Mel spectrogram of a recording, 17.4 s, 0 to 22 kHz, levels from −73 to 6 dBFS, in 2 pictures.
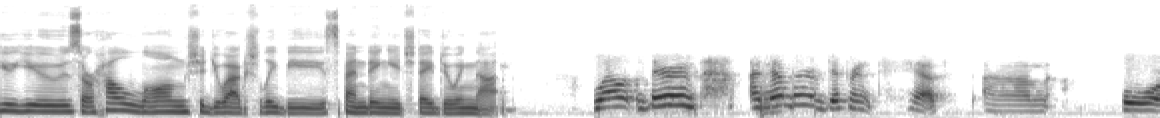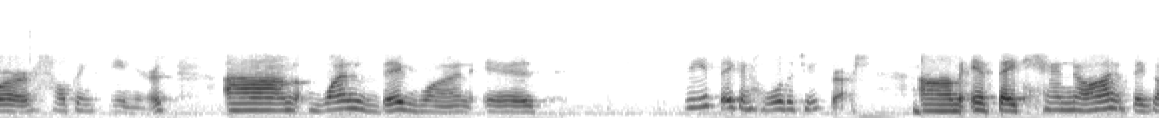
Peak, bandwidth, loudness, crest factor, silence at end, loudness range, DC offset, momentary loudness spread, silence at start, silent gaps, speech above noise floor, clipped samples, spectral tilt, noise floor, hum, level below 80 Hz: -4 dBFS; 19 kHz; -21 LUFS; 18 dB; 0 s; 7 LU; under 0.1%; 18 LU; 0 s; none; 42 dB; under 0.1%; -6 dB/octave; -64 dBFS; none; -64 dBFS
